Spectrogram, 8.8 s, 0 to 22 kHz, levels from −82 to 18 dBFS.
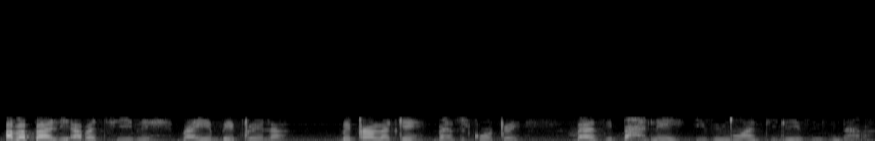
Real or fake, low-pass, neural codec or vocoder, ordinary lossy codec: fake; 3.6 kHz; codec, 16 kHz, 8 kbps, FunCodec, trained on LibriTTS, 25 frames a second; AAC, 32 kbps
